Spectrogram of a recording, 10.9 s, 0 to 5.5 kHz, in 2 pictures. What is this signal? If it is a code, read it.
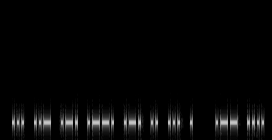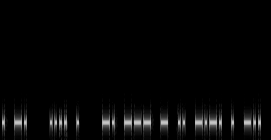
Morse code, heard as a keyed tone, about 25 wpm, spaced as for 22 wpm, 700 Hz. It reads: SURPRISE WHEN HE NOTICED
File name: Pinocchio / Pinocchio ch3 18 25 ik1hge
